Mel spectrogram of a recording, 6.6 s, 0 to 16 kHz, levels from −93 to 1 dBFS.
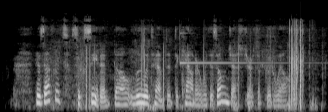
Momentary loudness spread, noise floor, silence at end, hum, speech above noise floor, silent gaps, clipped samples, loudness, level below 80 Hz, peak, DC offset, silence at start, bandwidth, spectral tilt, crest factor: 12 LU; -48 dBFS; 0.25 s; none; 23 dB; none; under 0.1%; -25 LUFS; -58 dBFS; 0 dBFS; under 0.1%; 0.3 s; 9.4 kHz; -4.5 dB/octave; 26 dB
